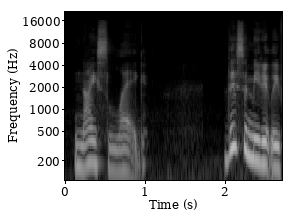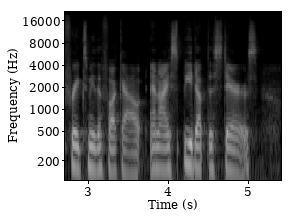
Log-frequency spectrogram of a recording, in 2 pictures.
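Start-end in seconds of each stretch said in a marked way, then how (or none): 0.1-1.0 sudden shift to a much darker voice. Retelling what a man on the stairs said next: much darker voice. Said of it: "in a much darker voice".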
